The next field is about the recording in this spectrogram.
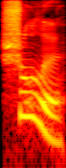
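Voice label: "шулы", Komi, female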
